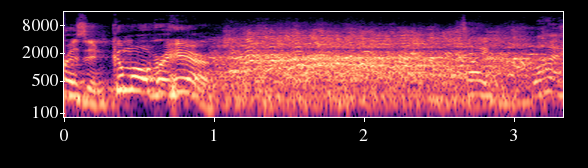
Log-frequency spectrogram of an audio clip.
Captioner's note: audience laughing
